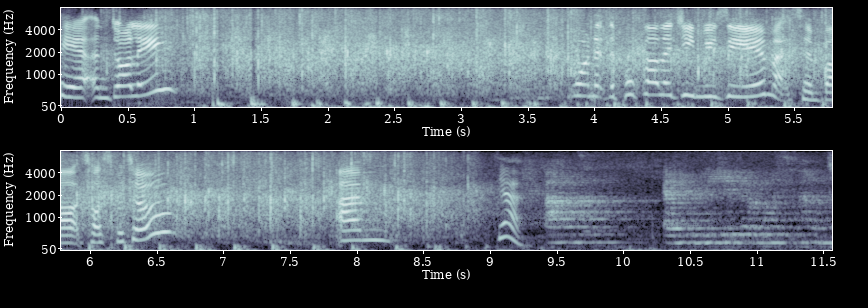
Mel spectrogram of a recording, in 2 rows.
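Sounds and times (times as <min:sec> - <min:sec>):
speech: 0:00.0 - 0:01.0, 0:03.8 - 0:06.8, 0:07.9 - 0:08.4, 0:09.0 - 0:11.0
audience applauding: 0:00.3 - 0:09.1.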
